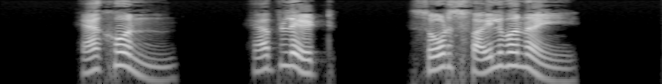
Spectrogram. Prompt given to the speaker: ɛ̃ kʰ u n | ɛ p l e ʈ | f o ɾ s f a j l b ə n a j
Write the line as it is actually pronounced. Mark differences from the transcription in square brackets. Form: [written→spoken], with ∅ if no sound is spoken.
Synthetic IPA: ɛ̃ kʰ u n | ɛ p l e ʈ | [f→s] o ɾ s f a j l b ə n a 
